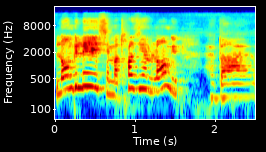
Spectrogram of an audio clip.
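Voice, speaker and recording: A woman's voice: sits high, expressive, unhurried, echoey room. A woman in her twenties from Algeria, Arabic her first language, speaking French with an Algerian accent, earnestly reflecting on her experience in an interview. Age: 20s. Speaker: interviewee, engineer. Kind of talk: personal testimony in an interview.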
